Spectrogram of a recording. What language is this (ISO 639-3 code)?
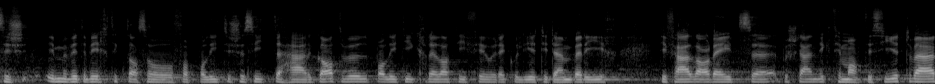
gsw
